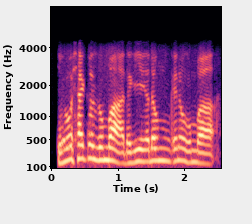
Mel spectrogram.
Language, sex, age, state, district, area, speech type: Manipuri, male, 18-30, Manipur, Kakching, rural, conversation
